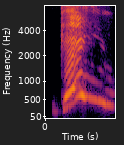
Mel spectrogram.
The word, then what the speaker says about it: game: Then the E is silent. So you pronounce this as game. Repeat after me, children. Repeat it. Say game.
